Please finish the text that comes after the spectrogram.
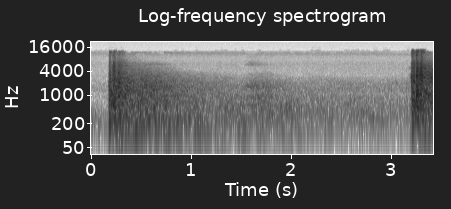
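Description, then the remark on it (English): A loud, heavy explosion booms and rolls out in a long rumbling decay, then a second sharp blast hits at the very end, outdoors with no voices: Shahed explosive drones being shot down by air defense systems over Kyiv, Ukraine, before daylight during a Russian attack. “Before daylight, the buzzing of drones can be heard above the city, followed by loud explosions as they were taken down by air defense systems.”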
